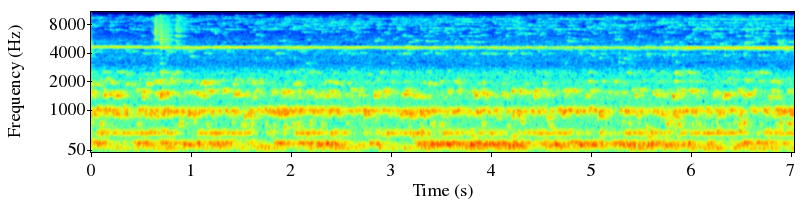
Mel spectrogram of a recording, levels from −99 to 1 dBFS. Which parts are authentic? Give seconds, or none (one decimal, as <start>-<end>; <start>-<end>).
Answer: 0.0-4.1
